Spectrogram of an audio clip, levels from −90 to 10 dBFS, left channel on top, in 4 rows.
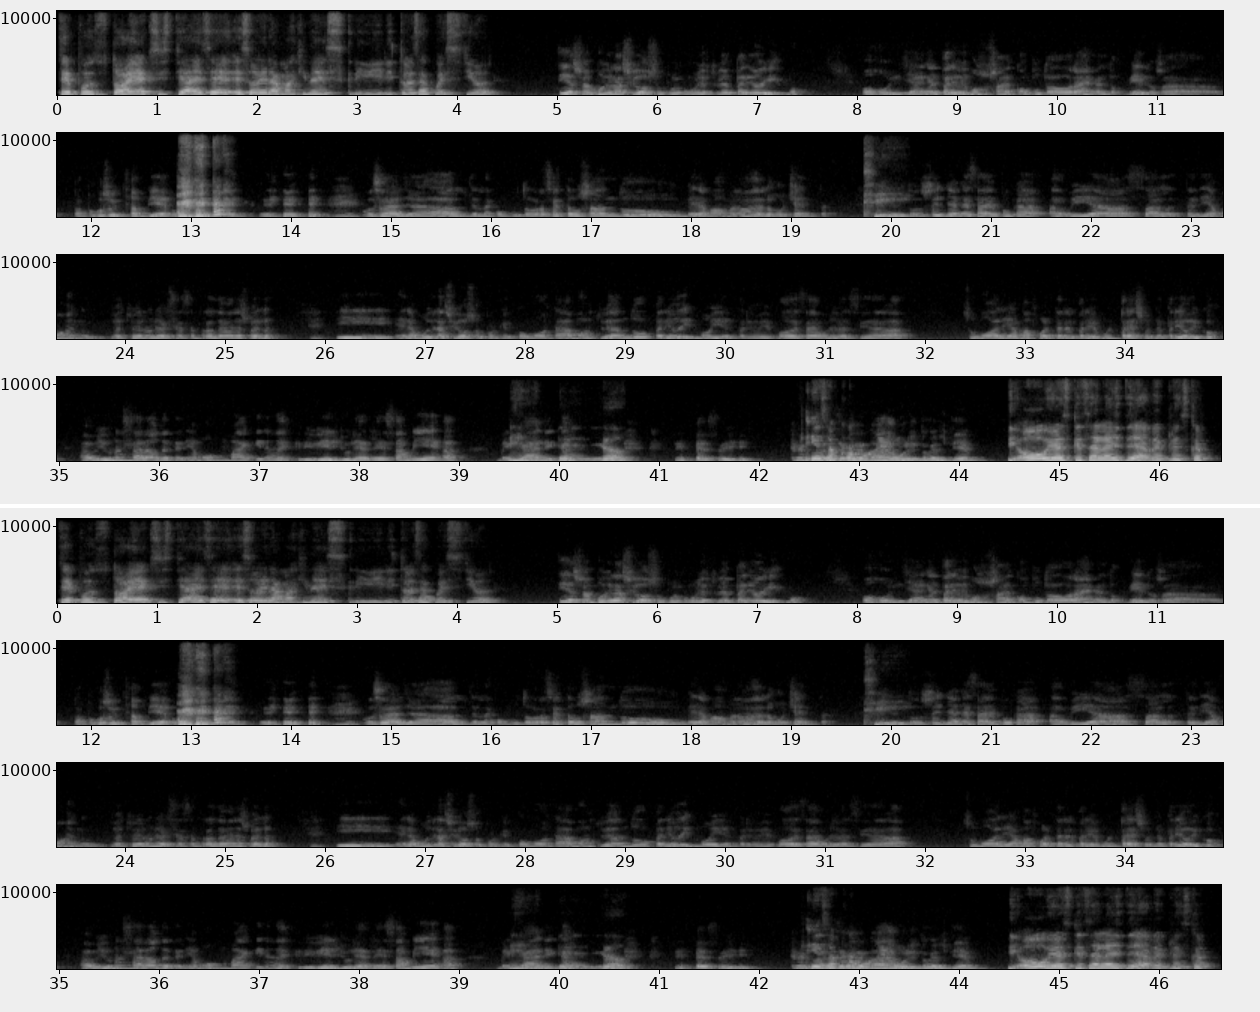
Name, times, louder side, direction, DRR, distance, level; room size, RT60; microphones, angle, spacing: voice 1, 0.0-4.4 8.3-8.6 12.8-13.4 19.7-20.2 35.4-35.7 39.5-40.7 42.5-43.3 44.5-46.4, left 4 dB, 50° left, 2 dB, 0.4 m, -30 dB
voice 2, 5.0-7.4 8.0-12.9 13.3-19.3 20.0-25.5 25.8-31.8 32.4-34.9 35.2-39.0 39.4-40.3 40.7-40.8 41.1-41.9 42.3-44.2, left 1 dB, 10° left, -1 dB, 0.9 m, -38 dB
4.1 x 3.0 x 2.3 m, 0.35 s
head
